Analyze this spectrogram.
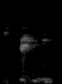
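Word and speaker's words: Cheyney: Right, I believe that's what he was trying to pronounce. Yeah, it's called Cheney.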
